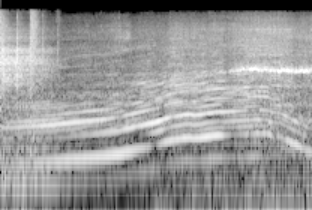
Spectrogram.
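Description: Rock music ends within the first second. Then a sportbike engine, heard from the rider's seat, climbs smoothly in pitch for about two and a half seconds and winds down as the throttle closes, with a thin high whine joining near the end.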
